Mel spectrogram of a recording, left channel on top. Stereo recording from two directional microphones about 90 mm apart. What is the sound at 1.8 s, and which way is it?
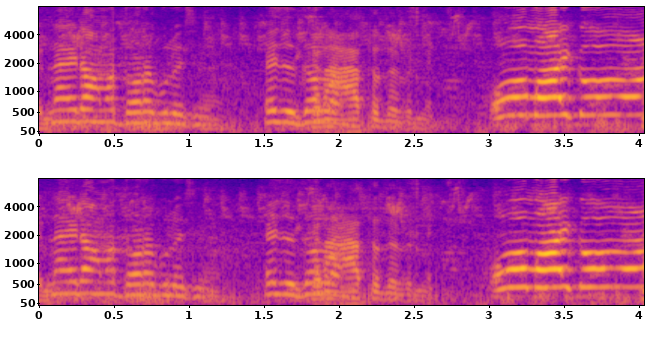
Speech, 5° left (ahead or behind).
